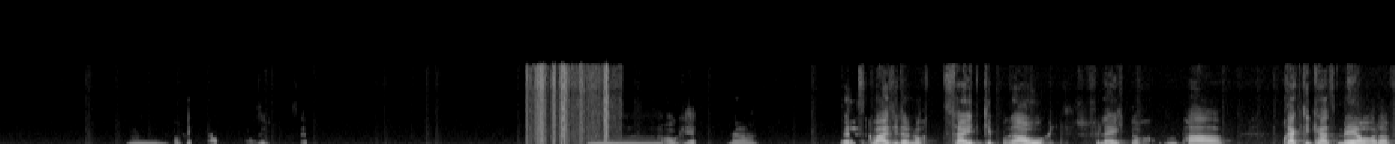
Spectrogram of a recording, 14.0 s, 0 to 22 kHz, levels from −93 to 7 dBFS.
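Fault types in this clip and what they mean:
cable scratch noise: From 5.27 to 6.23 s, a dense, uneven scratching and crackling sits over the speech, only a little quieter than the voice itself. It is likely caused by a worn cable or connector being moved, so its contact resistance jumps erratically. On a spectrogram it appears as ragged broadband vertical streaks across the speech harmonics. In the waveform, jagged irregular spikes ride on the signal for just under a second.
automatic gain rising: Between 8.4 and 11.33 s, the automatic gain control treats the input as too quiet and raises its gain by about 4 dB. Speech and background noise swell together, so the room floor creeps up in step with the voice. In the waveform, the envelope widens gradually over roughly three seconds. On a spectrogram, everything brightens evenly across all frequencies, including the noise floor between phrases.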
